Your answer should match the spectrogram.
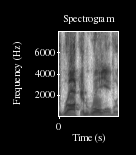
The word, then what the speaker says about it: Rock and Roll Over: It's not an N, bro. It's an and. Rock and roll over. Yeah, Rock exactly. and roll over. But he punches the end roll over.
